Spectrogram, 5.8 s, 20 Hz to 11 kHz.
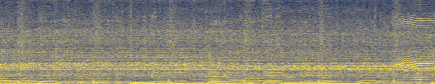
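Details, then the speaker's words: Jeep WJ 4.0 after new plugs and ignition coil: metallic chatter with rough ticking about twice a second at start-up, quieter after 7–8 minutes running; owner suspects failing pulley bearing, possibly more than one. "Engine, after running about 7 or 8 minutes, got a lot quieter, but every time I start it up it's fairly noisy. I'm pretty sure I got a pulley. The bearings are going bad, something."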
